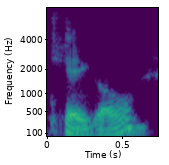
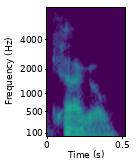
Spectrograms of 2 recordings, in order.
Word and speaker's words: Kaggle: communicate from this notebook with keigo uh with with kaggle i pronounce that in a funny way so with kaggle um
